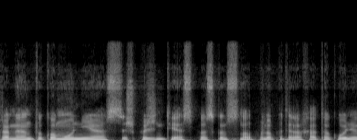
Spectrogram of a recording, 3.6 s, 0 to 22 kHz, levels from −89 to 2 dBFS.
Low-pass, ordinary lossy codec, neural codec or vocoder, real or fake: 14.4 kHz; Opus, 24 kbps; autoencoder, 48 kHz, 32 numbers a frame, DAC-VAE, trained on Japanese speech; fake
